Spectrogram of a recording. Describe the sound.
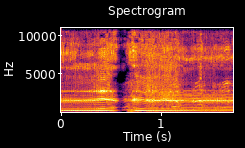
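A voice imitates someone snoring loudly upstairs with a low, steady droning moan, split by a quick catch of breath into two long, loud tones.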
